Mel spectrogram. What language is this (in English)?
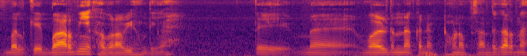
Punjabi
